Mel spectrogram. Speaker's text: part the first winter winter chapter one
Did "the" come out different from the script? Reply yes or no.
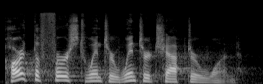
no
